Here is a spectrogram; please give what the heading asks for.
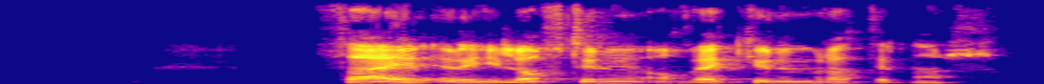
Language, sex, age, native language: Icelandic, male, 50-59, German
